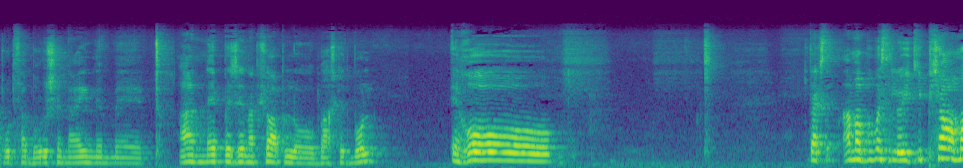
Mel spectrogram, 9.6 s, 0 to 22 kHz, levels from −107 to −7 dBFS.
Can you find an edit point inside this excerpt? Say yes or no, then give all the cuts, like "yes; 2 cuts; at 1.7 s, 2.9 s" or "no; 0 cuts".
yes; 2 cuts; at 1.7 s, 4.1 s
